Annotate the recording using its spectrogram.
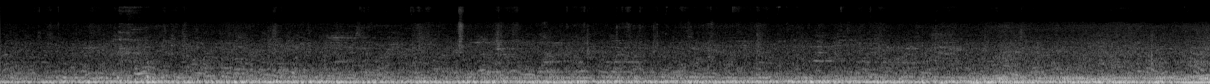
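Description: Outdoor street ambience: a steady low rumble of passing traffic with indistinct voices in the background.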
